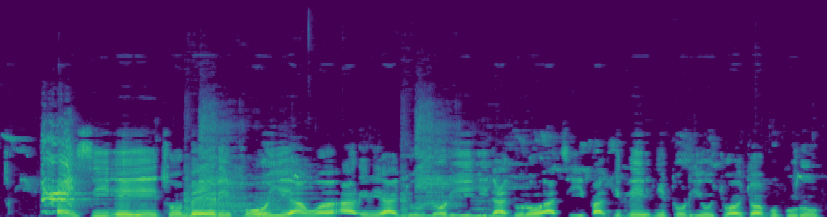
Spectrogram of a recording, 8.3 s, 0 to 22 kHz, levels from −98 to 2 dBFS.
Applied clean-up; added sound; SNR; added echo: classical method Wiener filter.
